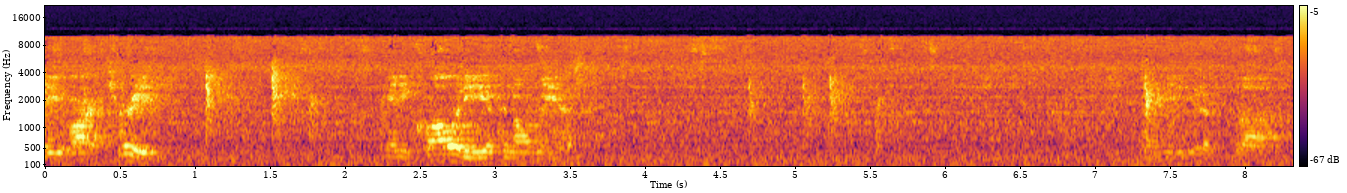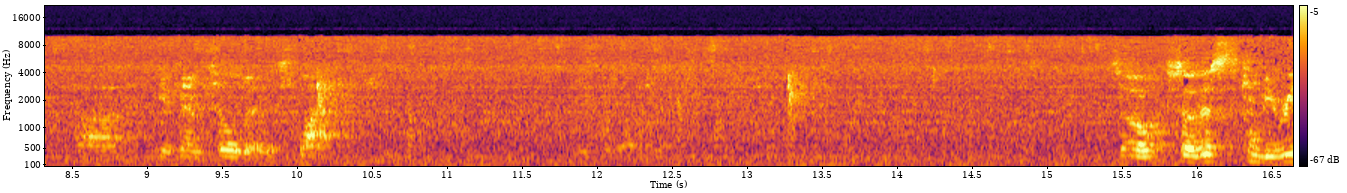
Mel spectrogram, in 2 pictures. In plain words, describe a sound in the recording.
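A middle-aged man lectures calmly, heard from a distance.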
